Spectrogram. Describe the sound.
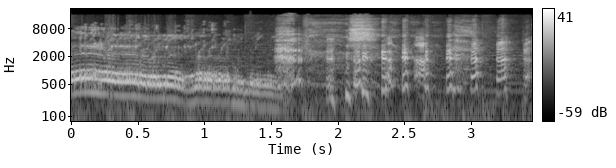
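A voice imitates a demonic scream: a strained, harmonic wail that slides downward in pitch, then breaks into a rough, gargling, sputtering rasp of choppy bursts. It is loud and heard alone.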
